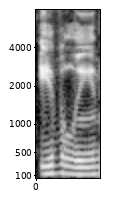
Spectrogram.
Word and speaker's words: Eveline: And then get really, like, outsized mad at anybody who mispronounces it. It's Eveline, actually.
